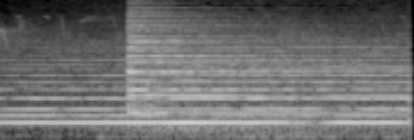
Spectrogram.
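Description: A large bell struck once, about two-thirds of a second in, ringing on and slowly fading over a held ambient-music drone.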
